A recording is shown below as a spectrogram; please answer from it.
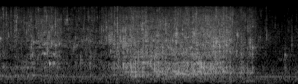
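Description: Water is poured into a blender holding red prickly pears, giving a soft, steady splashing stream that swells in the middle and then tapers off, quiet and with no voices.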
